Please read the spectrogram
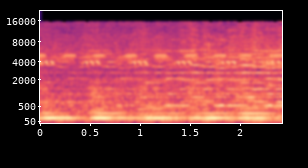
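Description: Dramatic background score of sustained low notes with a pulsing rhythm, swelling in loudness right at the start.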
